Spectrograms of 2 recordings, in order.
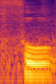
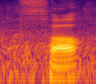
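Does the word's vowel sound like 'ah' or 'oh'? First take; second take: oh; ah. First: The vowel sounds like 'oh'. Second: The vowel sounds like 'ah'. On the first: The speaker calls it wrong. "ça s'écrit faux" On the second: The speaker calls it right. "ça se prononce F A"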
